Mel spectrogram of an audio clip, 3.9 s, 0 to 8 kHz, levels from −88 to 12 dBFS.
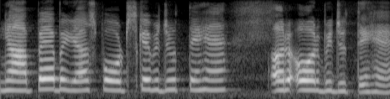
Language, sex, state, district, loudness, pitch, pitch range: Hindi, female, Haryana, Rohtak, -16 LUFS, 285 Hz, 275-295 Hz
